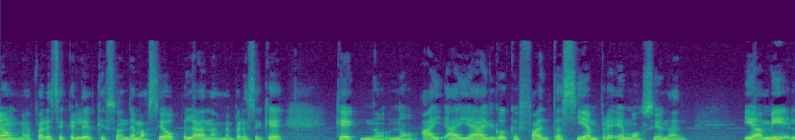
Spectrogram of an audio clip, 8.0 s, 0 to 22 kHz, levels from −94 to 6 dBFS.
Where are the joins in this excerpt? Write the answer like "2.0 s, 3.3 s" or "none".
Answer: 3.6 s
